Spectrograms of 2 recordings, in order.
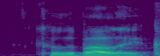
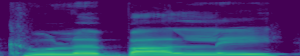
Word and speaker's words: Koulibaly: Kalidou Koulibaly. – Koulibaly.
